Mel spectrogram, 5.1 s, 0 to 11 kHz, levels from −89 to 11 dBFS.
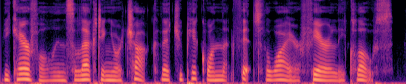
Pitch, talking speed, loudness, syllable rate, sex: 175 Hz, 190 wpm, -17 LUFS, 4.7 syllables/s, female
